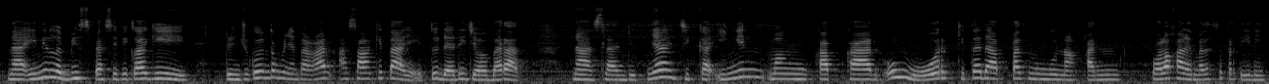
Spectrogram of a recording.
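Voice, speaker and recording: A young woman from West Java teaches a lesson in a fairly high voice. She explains step by step, often pausing with hesitant filler sounds. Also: slight background noise. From West Java, Indonesia. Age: young adult. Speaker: language teacher.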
